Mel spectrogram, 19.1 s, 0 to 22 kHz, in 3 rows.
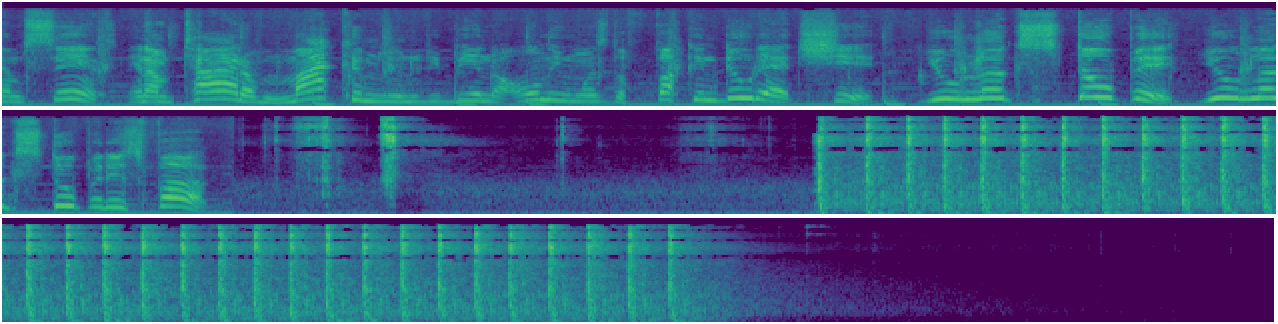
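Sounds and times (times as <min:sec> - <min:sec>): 
speech: 0:00.0 - 0:08.1
gunshots from an AR pistol being fired: 0:10.4 - 0:16.8.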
